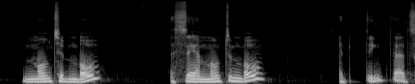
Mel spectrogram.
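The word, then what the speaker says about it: Montembeault: this one guy, Sam Montbo, Montimbo, Sam Montbo. I think that's going to be right. Uh in French, you tend not to pronounce consonants unless they're followed by a vowel.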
